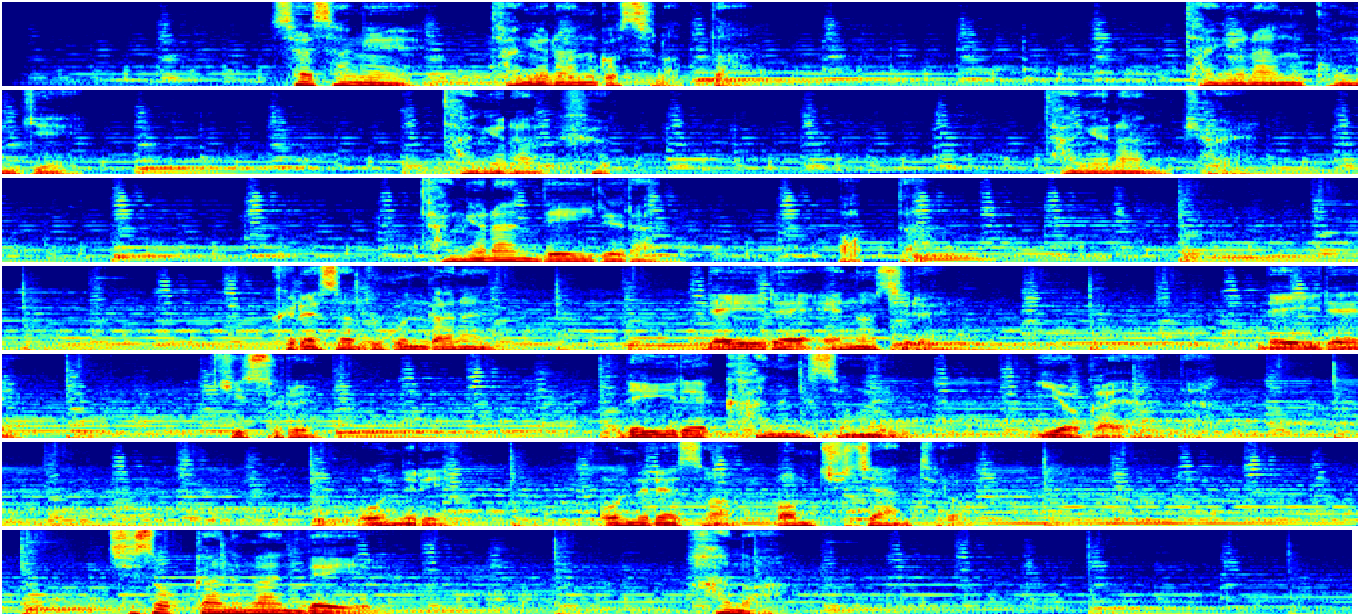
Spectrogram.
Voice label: 광고 기업홍보 담담한 결의에 찬

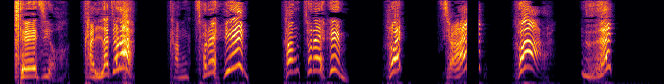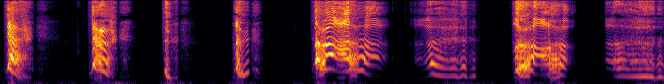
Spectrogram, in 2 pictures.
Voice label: game 20대 여 터프한 강력한 거친

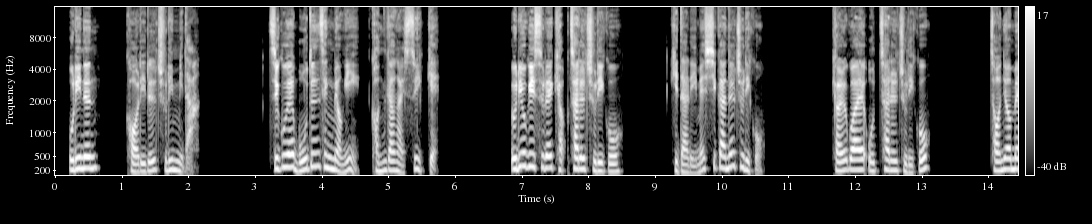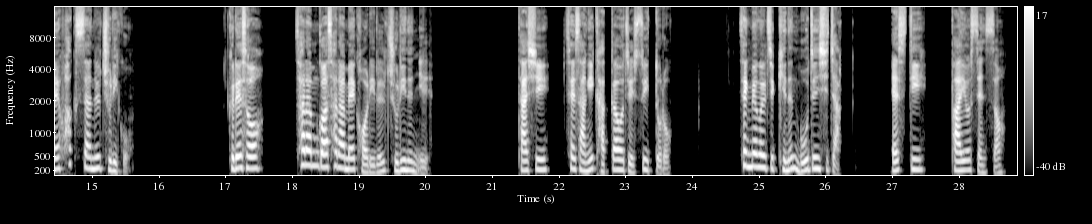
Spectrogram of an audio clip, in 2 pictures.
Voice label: 기업 소개 멘트

